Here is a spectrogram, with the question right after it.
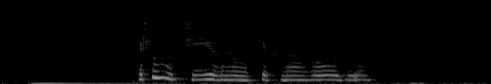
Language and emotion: Russian, sad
